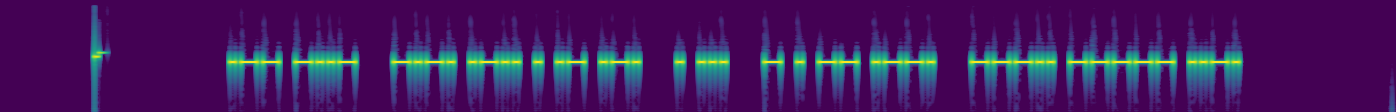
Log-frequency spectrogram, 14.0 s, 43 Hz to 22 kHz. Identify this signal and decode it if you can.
Morse code, heard as a keyed tone, about 22 wpm, 700 Hz. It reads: WX CLEAR ES TEMP 80F
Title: K1USN SST QSO Practice 22wpm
